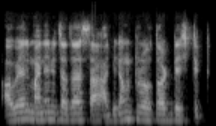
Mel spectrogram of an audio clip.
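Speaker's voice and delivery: ordinary talk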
